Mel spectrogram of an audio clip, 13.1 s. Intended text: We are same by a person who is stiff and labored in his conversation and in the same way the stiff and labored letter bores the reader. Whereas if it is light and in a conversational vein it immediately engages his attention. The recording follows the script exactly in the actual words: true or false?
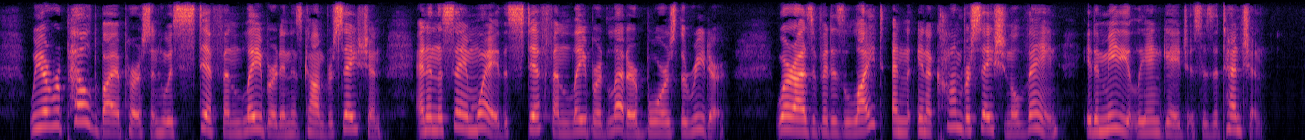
false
